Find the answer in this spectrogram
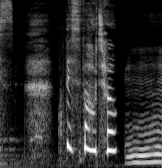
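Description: A sharp gasp, then a few short wordless vocal noises from a cartoon character reacting in shock.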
